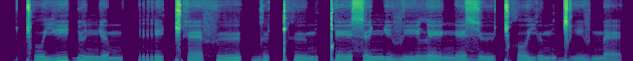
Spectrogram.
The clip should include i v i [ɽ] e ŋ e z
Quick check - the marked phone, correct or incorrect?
incorrect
